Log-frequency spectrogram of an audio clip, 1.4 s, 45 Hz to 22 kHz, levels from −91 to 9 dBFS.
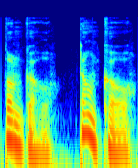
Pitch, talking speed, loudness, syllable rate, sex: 95 Hz, 175 wpm, -18 LUFS, 3.4 syllables/s, male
